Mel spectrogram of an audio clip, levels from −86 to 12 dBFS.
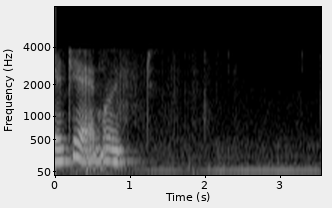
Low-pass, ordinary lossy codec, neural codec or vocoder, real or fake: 7.2 kHz; AAC, 16 kbps; none; real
